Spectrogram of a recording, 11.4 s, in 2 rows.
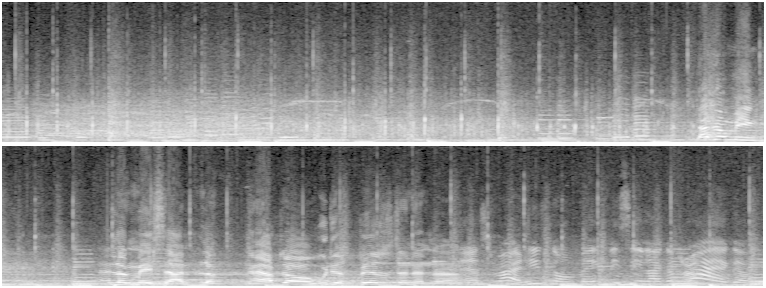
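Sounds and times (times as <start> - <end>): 
audience applause: 0.0 - 5.8
speech: 5.4 - 5.8, 6.5 - 11.4.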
